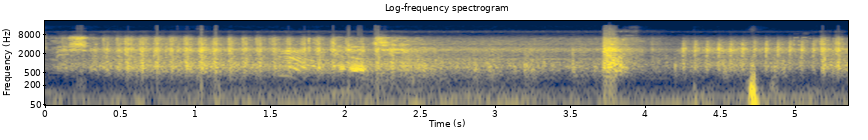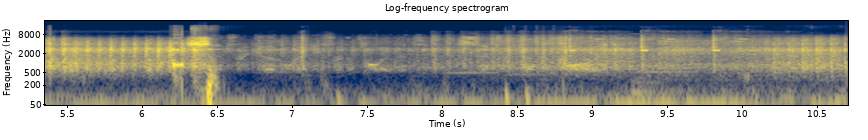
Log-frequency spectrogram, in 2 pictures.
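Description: A turret in Call of Duty Mobile fires long, rapid bursts of automatic gunfire, with a couple of sharp, louder single shots between bursts and quieter, patchier firing toward the end.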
